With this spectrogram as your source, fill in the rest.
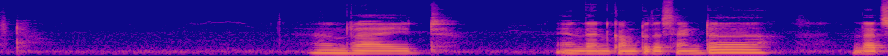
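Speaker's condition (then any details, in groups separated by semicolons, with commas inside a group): No condition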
